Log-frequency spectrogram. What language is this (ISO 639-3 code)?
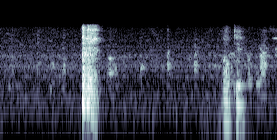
asm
